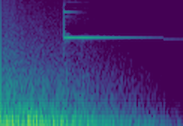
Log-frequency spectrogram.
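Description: Subscribe-button sound effect: a low rumble fading out, and a bell-like notification ding a little under a second in, ringing as one steady high tone for about a second.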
